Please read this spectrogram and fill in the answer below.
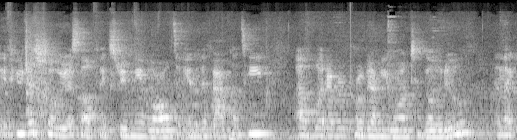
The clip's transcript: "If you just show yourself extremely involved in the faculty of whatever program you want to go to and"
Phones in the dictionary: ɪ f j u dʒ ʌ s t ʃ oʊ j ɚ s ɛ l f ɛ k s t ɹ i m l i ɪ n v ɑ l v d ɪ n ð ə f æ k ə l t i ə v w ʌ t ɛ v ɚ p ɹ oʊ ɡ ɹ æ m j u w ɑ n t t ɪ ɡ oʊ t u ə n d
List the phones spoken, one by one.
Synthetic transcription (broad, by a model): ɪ f j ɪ dʒ ʌ s t ʃ oʊ j ɚ s ɛ l f ɛ k s t ɹ i m l i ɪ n v ɑ l v d ɪ n ð ə f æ k l t i ə v w ʌ t ɛ v ɚ p ɹ oʊ ɡ ɹ æ m j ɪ w ɑ n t t ɪ ɡ oʊ t u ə n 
